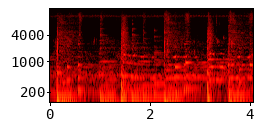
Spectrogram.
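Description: Water sloshing and squelching against wet clay inside a pot on a spinning potter's wheel. Repeated soft wet slaps and drips about every half second, close and quiet.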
